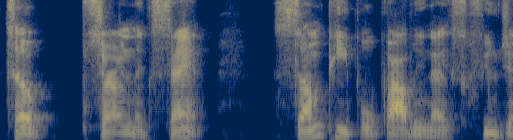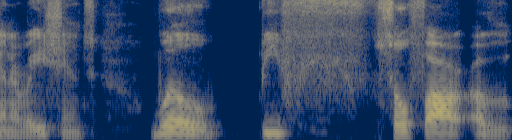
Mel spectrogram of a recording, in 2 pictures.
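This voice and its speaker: A man's voice: lowish voice, a little mellow. A man hosting a casual reaction commentary, talking in a loose, conversational and dismissive way. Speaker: host.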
